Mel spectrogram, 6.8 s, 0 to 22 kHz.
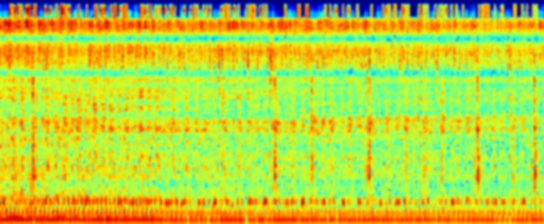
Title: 2022 can am outlander 1000xxc clunking noise only at low speeds 1-4 mph #canamoutlander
